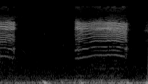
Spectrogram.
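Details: Tiny male golden-headed cisticola in breeding plumage, perched high on a tall grass stalk, singing vigorously to attract a mate: a long, rasping, buzzy note after the tail of an earlier one, with no replies heard.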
